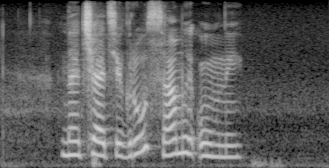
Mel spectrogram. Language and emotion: Russian, neutral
